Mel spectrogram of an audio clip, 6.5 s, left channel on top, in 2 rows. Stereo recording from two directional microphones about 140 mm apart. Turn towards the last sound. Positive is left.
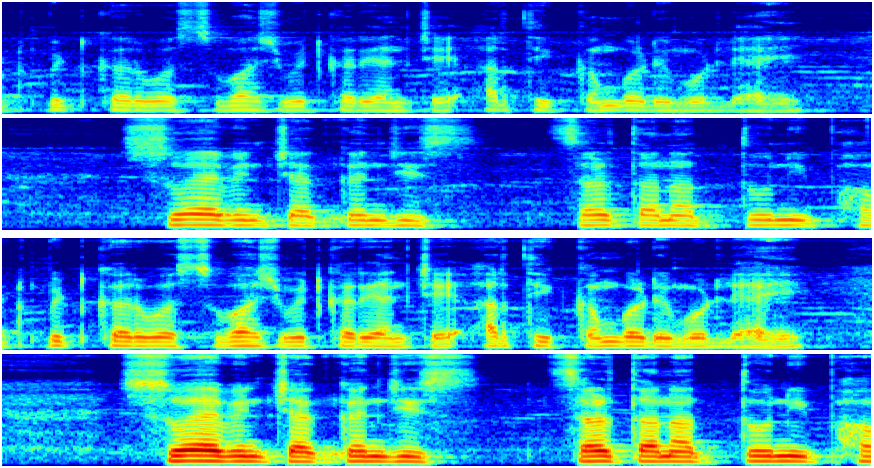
turn(degrees=-35)  # may be behind; listen again after turning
